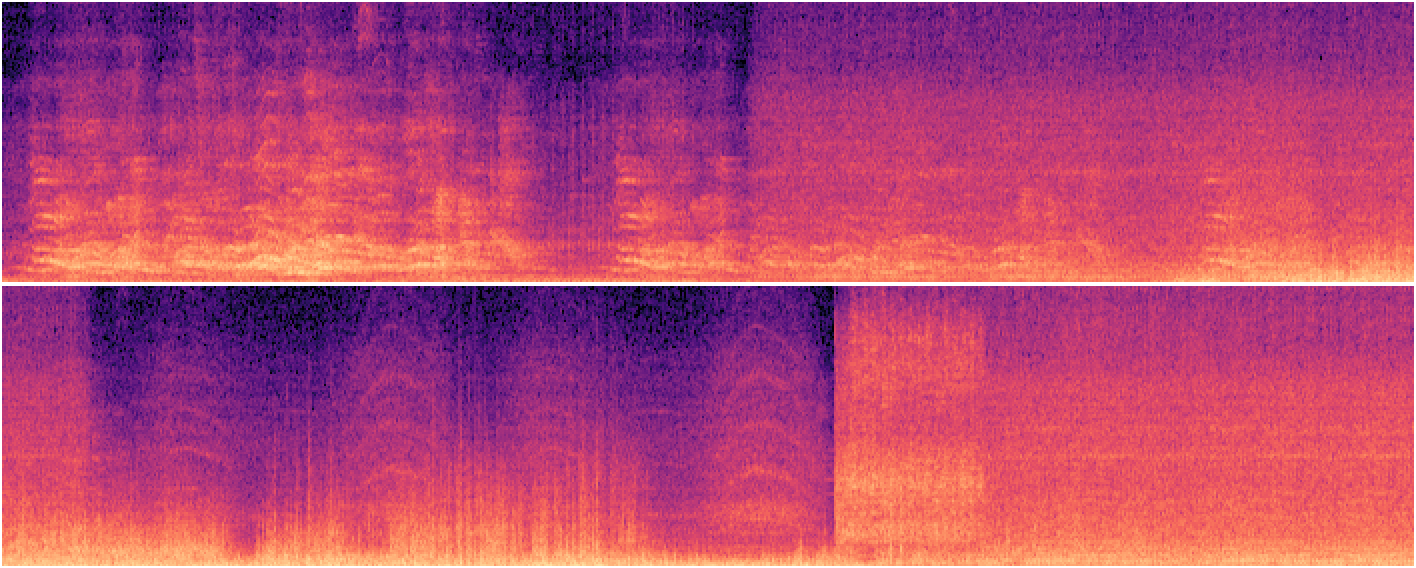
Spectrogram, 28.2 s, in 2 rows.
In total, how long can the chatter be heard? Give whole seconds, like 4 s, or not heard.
15 s.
